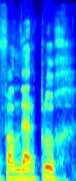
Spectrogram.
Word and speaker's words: van der Ploeg: Hidde van Ploeg. Van Ploeg, yeah. I'm probably the only interviewer that can pronounce it correctly.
